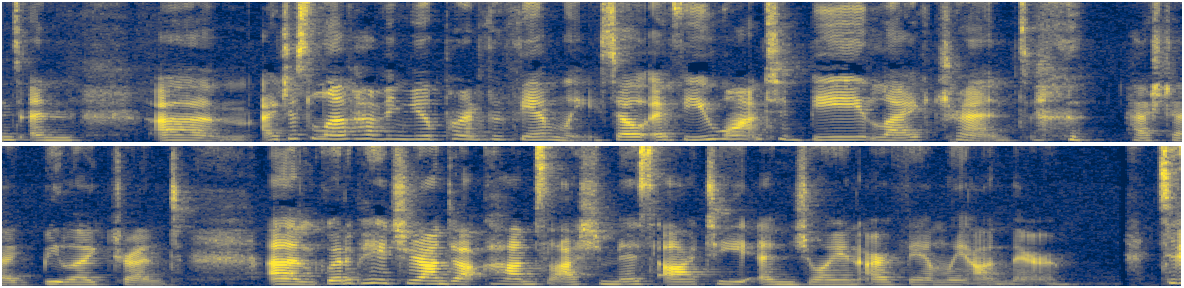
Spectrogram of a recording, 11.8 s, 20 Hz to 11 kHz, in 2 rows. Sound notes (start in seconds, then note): 5.2 laughter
